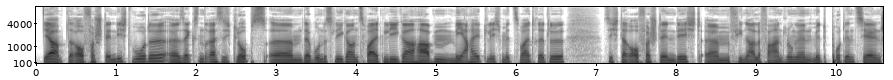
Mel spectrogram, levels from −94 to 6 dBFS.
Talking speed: 130 wpm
